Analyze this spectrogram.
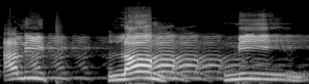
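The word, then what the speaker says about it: الم: এটা করা হচ্ছে আলহামদু কিন্তু ওখানে আছে কি আলিফ লাম মিম ওটাই উচ্চারণ করা হচ্ছে আলিফ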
